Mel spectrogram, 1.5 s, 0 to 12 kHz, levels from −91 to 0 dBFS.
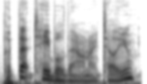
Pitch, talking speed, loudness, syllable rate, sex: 110 Hz, 285 wpm, -21 LUFS, 5.9 syllables/s, male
